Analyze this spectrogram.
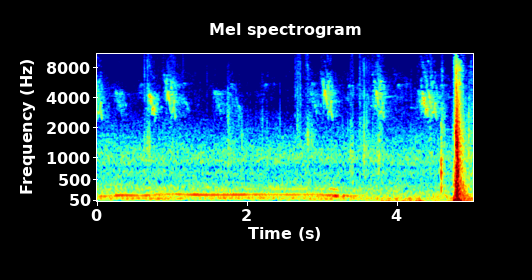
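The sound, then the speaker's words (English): An old, rotting door at an abandoned burial place with stone shelves creaks in a low, drawn-out groan for a few seconds, then ends in a sharp wooden thud, while birds chirp faintly in the background. “The door's still here. Barely. Old. Rotting.”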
